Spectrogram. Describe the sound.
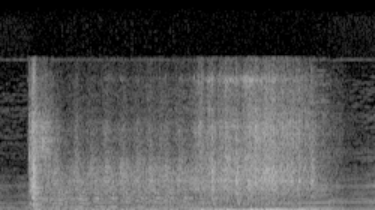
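A car engine cranks without starting, a rough, churning starter-motor rumble that begins abruptly, keeps grinding for about two seconds, then cuts off without catching.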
